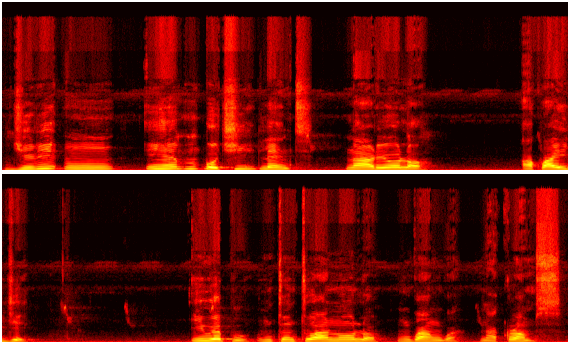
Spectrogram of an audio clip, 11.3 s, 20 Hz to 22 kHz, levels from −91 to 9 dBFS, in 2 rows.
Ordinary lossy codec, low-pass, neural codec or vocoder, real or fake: none; none; none; real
